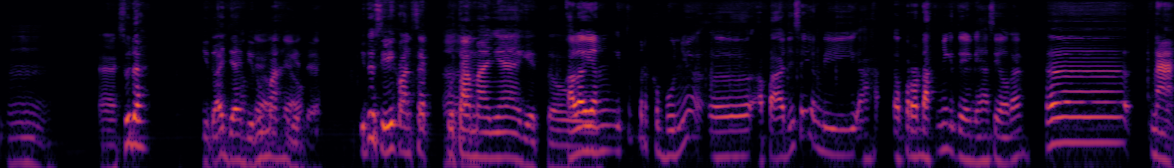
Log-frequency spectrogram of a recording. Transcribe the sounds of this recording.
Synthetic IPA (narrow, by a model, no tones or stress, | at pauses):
m̩ | ʔəsudah | ɡit̪uad͡ʒadiɾumahɡit̪u | it̪usikɔnsɛp̚t̪ut̪amaɲaɡit̪ukalajaŋit̪ubərkəbuɲaʔəapaːd͡ʒasajaŋdiaəpɾodak̚ɲaɡit̪̬ujaŋdiɦasɪlkanə | na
